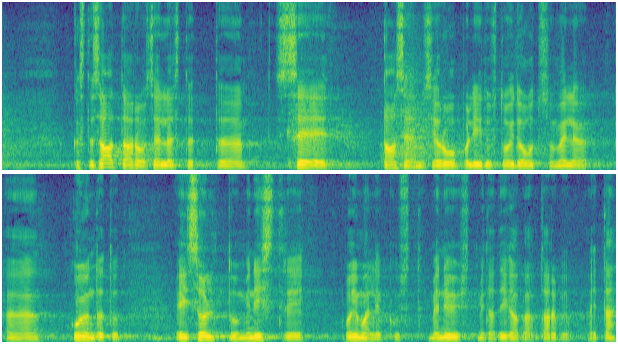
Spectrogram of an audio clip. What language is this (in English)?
Estonian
